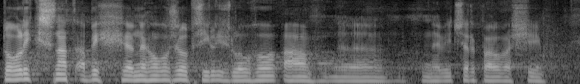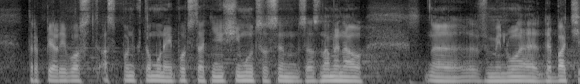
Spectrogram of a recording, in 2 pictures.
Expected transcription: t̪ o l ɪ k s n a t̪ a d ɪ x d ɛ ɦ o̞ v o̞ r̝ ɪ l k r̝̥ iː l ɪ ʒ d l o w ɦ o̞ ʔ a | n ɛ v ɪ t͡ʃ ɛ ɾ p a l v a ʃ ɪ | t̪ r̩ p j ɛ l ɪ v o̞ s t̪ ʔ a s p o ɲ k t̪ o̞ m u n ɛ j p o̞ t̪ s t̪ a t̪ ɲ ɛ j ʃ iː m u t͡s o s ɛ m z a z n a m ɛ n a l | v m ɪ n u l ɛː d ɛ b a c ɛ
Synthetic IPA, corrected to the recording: t̪ o l ɪ k s n a t̪ a b ɪ x n ɛ ɦ o̞ v o̞ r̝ ɪ l p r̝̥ iː l ɪ ʒ d l o w ɦ o̞ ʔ a | n ɛ v ɪ t͡ʃ ɛ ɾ p a l v a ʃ ɪ | t̪ r̩ p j ɛ l ɪ v o̞ s t̪ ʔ a s p o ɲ k t̪ o̞ m u n ɛ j p o̞ t̪ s t̪ a t̪ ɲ ɛ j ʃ iː m u t͡s o s ɛ m z a z n a m ɛ n a l | v m ɪ n u l ɛː d ɛ b a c ɛ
